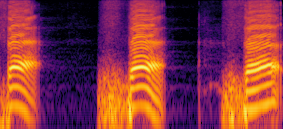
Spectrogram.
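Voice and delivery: "tha" with the tongue tip touching the front teeth; tha demo. Shown as a demonstration. Teacher showing students the letter tha, crisp. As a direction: bite lightly on the "tha". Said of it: "ujung lidah bertemu dengan ujung gigi seri".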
